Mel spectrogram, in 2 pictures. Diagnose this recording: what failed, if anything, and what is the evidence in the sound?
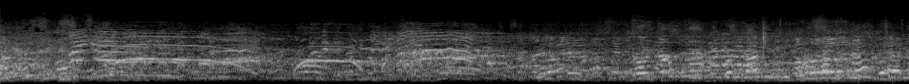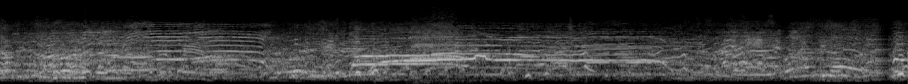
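Codec stage: AAC frame loss with concealment. Smeared, phasey patches at 6.64–6.69 s and 9.16–9.21 s (about 43 ms each, consistent with two lost frames) and 107 ms at 17.86–18.02 s. The decoder recycled the last good spectrum, so spectrograms show blurred, flattened bands.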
